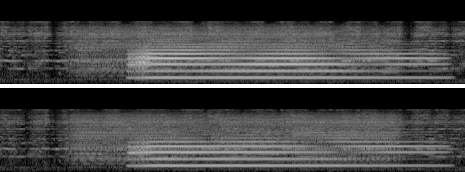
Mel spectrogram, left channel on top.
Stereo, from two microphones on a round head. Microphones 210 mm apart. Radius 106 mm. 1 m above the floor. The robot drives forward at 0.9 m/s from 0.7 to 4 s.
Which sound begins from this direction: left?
A trumpet, at 1.3 s.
